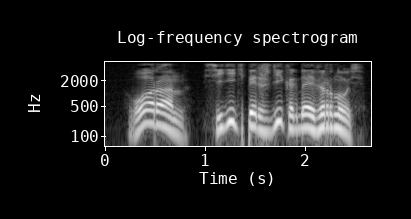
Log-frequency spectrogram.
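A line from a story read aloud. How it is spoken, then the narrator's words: Shouting. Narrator (Russian): крикнул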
